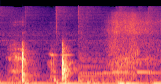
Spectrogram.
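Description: Soft background music, with two light clinks and a short scrape from a porcelain tureen lid being lifted off.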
